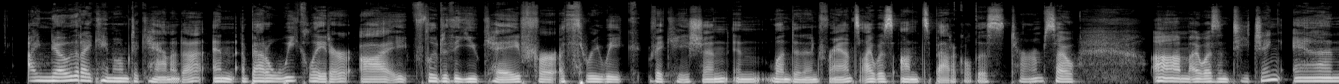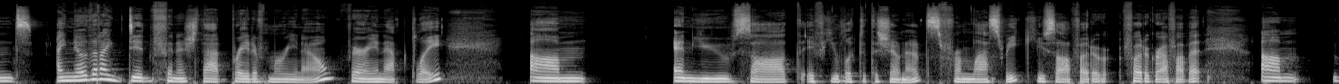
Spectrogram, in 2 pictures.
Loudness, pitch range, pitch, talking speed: -16 LUFS, 120-150 Hz, 130 Hz, 165 wpm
